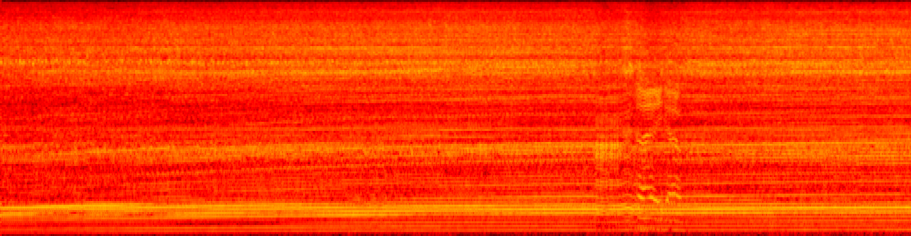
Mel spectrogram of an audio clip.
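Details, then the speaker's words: Honda moped/motorcycle at full throttle: steady high-revving buzz that stumbles for a split second then picks up; intermittent bog; rider suspects a vacuum leak, doubts fuel supply, unconfirmed; clutch may also be sticking. "so yeah I don't know if you could hear it then but basically the engine just randomly kind of bogs for like a very very Split Second I think it could be a vacuum leak"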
